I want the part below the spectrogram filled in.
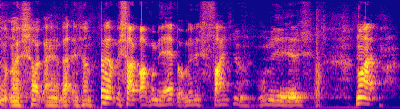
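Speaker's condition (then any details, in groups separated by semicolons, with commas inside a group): Tongue cancer; half tongue removed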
